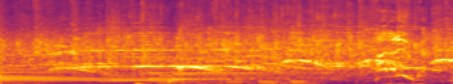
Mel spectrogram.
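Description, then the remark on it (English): A church audience claps steadily and loudly for several seconds to magnify the name of Jesus, the dense clatter of many hands mixed with scattered voices calling out and a sustained low tone underneath. “Somebody clap your hands and magnify the name of Jesus.”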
